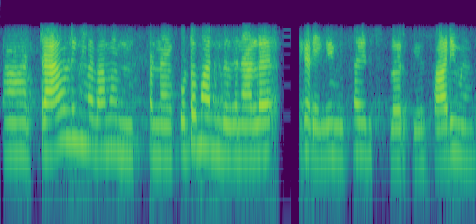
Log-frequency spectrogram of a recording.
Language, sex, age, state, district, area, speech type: Tamil, female, 18-30, Tamil Nadu, Tiruvarur, rural, conversation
